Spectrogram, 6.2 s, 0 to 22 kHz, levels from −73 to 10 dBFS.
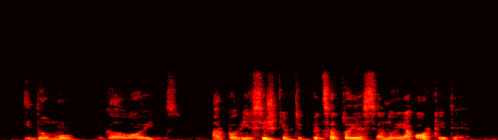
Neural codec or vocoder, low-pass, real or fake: none; 10.8 kHz; real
